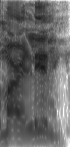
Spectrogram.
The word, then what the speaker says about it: Marlyn: Oh, Marlyn. That's my right name.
